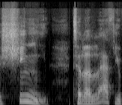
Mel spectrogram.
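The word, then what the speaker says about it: שׁ: In the Israeli language, depending on the mark, if the mark is to the right of the letter, top right of the letter, you pronounce it as the sheen.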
